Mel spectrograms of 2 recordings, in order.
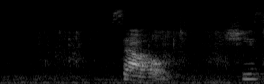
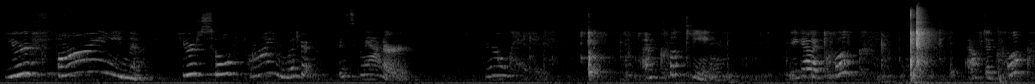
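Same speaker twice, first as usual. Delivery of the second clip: high, sing-song coo to a pet; 10 semitones higher than usual. Real, not acted. Owner cooing to her dog Coco while she cooks, high baby talk.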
